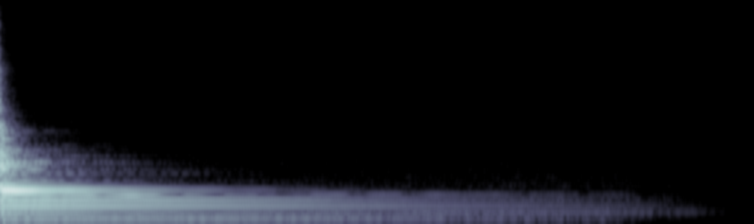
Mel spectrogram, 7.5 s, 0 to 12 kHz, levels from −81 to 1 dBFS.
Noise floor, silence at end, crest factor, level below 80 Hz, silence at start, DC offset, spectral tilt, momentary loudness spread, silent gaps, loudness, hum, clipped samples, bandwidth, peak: -74 dBFS; 4.2 s; 24 dB; -42 dBFS; 0 s; under 0.1%; -11 dB/octave; 27 LU; none; -22 LUFS; none; under 0.1%; 3.6 kHz; -2 dBFS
